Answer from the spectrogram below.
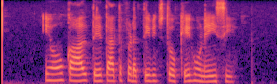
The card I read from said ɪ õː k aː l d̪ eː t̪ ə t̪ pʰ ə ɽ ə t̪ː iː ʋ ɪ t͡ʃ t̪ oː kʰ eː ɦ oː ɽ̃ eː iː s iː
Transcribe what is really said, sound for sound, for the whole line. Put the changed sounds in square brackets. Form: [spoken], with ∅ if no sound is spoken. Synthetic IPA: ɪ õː k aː l [t̪] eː t̪ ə t̪ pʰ ə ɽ ə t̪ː iː ʋ ɪ t͡ʃ t̪ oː kʰ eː ɦ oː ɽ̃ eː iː s iː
